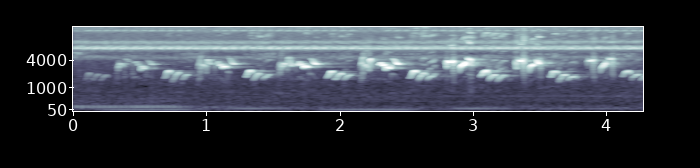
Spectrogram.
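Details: Bird song played as filler material to push rivals away: rapid series of short downslurred chirps repeated about twice a second over a steady high insect-like whine, with low hum early on.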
